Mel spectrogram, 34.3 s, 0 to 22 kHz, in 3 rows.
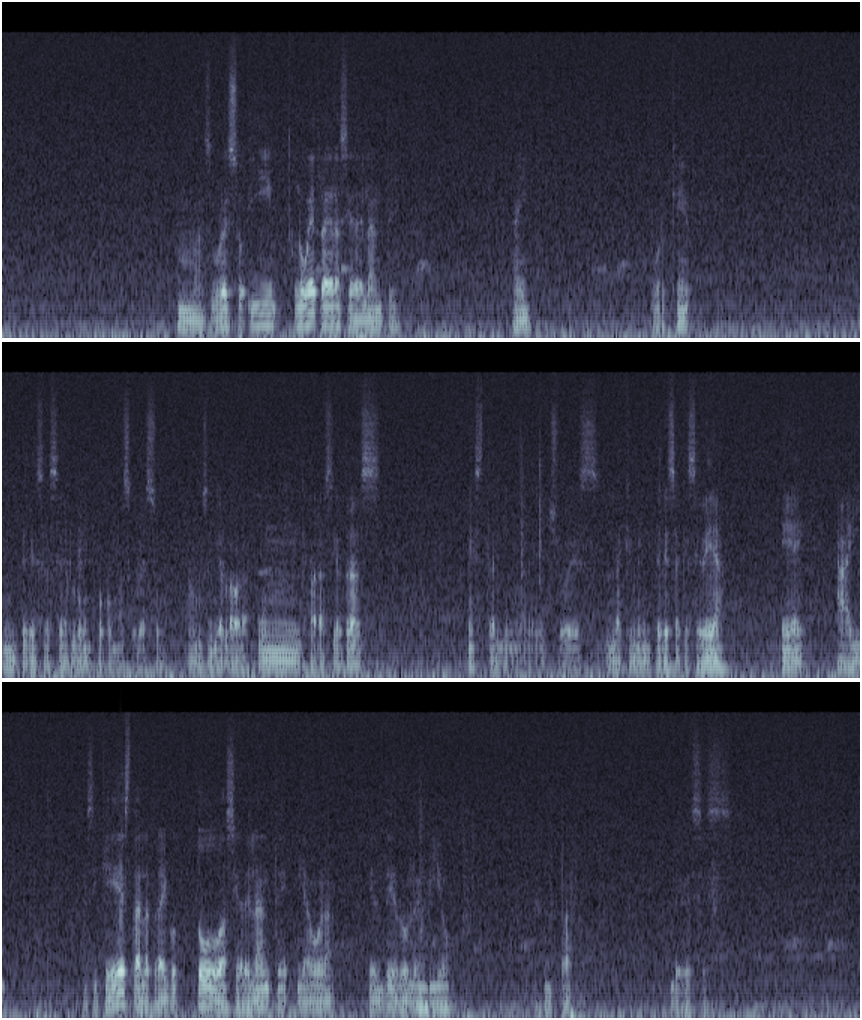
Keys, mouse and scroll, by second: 3.7 click, 4.8 click, 5.6 click, 6.1 click, 8.4 click, 10.3 click, 11.3 click, 13.7 click, 14.6 click, 15.0 click, 16.7 click, 18.6 ctrl+z, 21.0 click, 23.9 click, 25.4 click, 26.7 click, 27.3 click, 28.9 click, 29.4 click, 30.1 click, 30.6 click, 33.8 click, 34.2 click.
